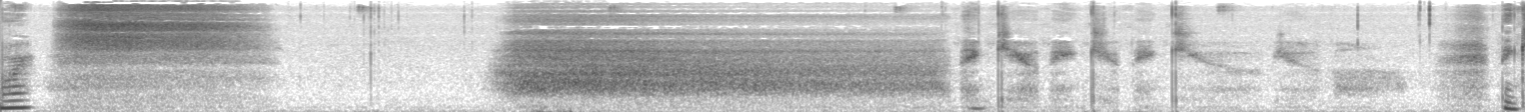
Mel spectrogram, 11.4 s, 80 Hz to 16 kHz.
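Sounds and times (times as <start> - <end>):
deep slow breath: 0.4 - 2.1, 3.7 - 7.2
speech: 7.3 - 8.3.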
